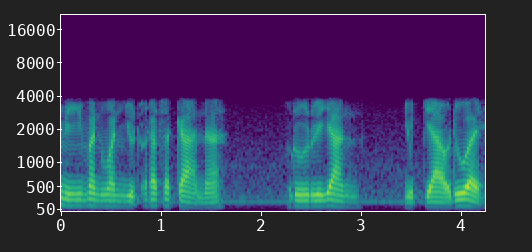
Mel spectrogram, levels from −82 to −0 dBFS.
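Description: Nothing faulty can be heard anywhere in this speech.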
